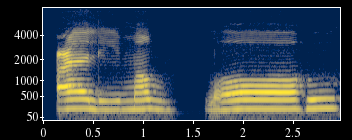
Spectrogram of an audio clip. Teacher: یہاں پر لفظ اللہ کی لام موٹی ادا کریں گے کیونکہ پیچھے والے حرف میم کی زبر ہے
